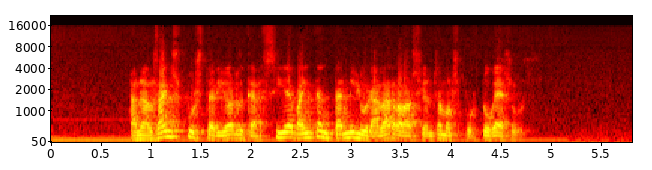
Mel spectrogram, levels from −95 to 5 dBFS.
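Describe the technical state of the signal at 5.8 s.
At 5.8 s the real background has been replaced by comfort noise, from 5.15 s to the end of the clip, about 0.67 s. Once the sound pauses, the room noise, about 39 dB below the speech, gives way to a steady, featureless hiss roughly 5 dB quieter. The likely cause is discontinuous transmission of the kind Opus DTX uses: the sender goes quiet in the pause, and the receiver synthesises roughly shaped noise in its place.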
